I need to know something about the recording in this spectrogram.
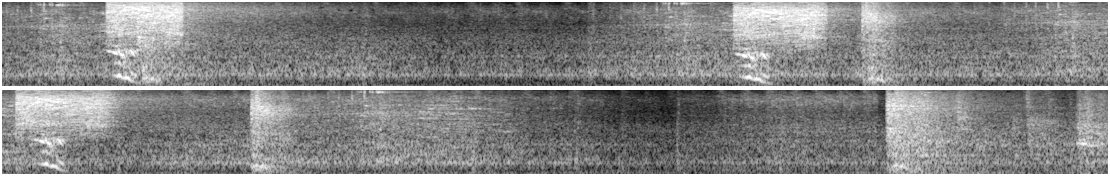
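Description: Steam hisses in short, repeated bursts.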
